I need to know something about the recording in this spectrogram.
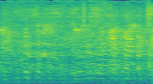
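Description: Indistinct chatter of voices.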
